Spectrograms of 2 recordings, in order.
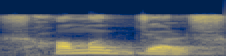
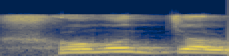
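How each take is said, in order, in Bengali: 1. প্রথম স্বরধ্বনিটি খোলা 'aw' ধ্বনি। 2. প্রথম স্বরধ্বনিটি বন্ধ 'oh' ধ্বনি। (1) "আমাদের বলতে হবে সমুজ্জ্বল, স অ উচ্চারিত হবে" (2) "আমরা সমুজ্জ্বল বলতে পারবো না, সো বলতে পারবো না"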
